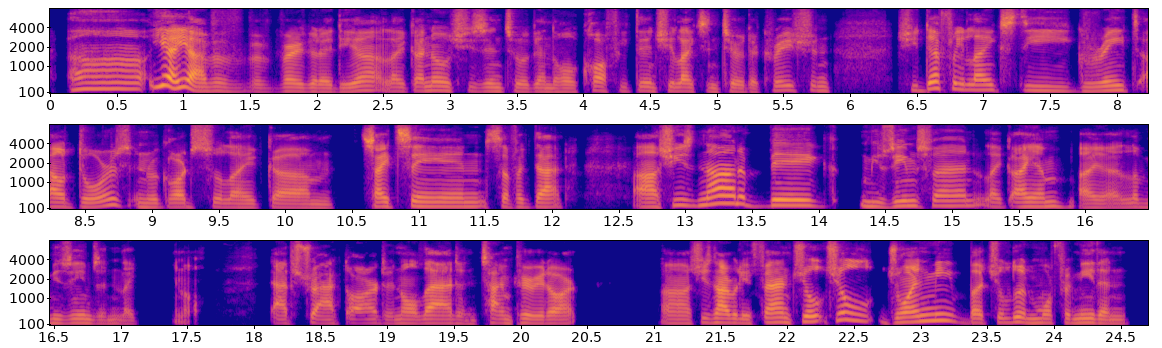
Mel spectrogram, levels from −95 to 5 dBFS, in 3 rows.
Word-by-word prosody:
Uh, 215 Hz, +1 st, -2 dB
yeah, 305 Hz, +2 st, +9 dB
yeah, 255 Hz, -, +10 dB
I -, -, +4 dB
have 140 Hz, 0 st, -2 dB
a 140 Hz, -, -7 dB
v 125 Hz, 0 st, -13 dB
v 120 Hz, -, -18 dB
very 135 Hz, +1 st, +1 dB
good 125 Hz, -1 st, -5 dB
idea. 130 Hz, +7 st, -2 dB
Like, 135 Hz, 0 st, -7 dB
I 145 Hz, -, +1 dB
know 150 Hz, 0 st, -3 dB
she's 135 Hz, -2 st, 0 dB
into, 130 Hz, -1 st, -2 dB
again, 125 Hz, 0 st, -9 dB
the 115 Hz, -, -9 dB
whole 120 Hz, -1 st, -7 dB
coffee 140 Hz, -2 st, -6 dB
thing, 145 Hz, -1 st, -6 dB
she 135 Hz, +3 st, 0 dB
likes 135 Hz, -1 st, +2 dB
interior 120 Hz, 0 st, -2 dB
decoration, 155 Hz, +1 st, -6 dB, 0.5 s
she 165 Hz, -, -4 dB
definitely 210 Hz, 0 st, +1 dB
likes 175 Hz, -1 st, +5 dB
the 150 Hz, -3 st, -4 dB
great 150 Hz, +4 st, -2 dB
outdoors 150 Hz, -, 0 dB
in 140 Hz, -1 st, -9 dB
regards 140 Hz, 0 st, -1 dB
to, 145 Hz, -, -5 dB
like, 130 Hz, -2 st, -6 dB
um, 120 Hz, -3 st, -3 dB, 0.2 s
sightseeing, 155 Hz, -1 st, +5 dB
stuff 150 Hz, -2 st, 0 dB
like 135 Hz, -3 st, -9 dB
that. 140 Hz, -1 st, 0 dB, 0.5 s
Uh, 145 Hz, 0 st, +2 dB
she's 195 Hz, +1 st, +2 dB
not 255 Hz, +5 st, +5 dB
a -, -, -1 dB
big 190 Hz, -1 st, +1 dB, 0.3 s
museums 165 Hz, +1 st, 0 dB
fan 180 Hz, +1 st, -3 dB
like 150 Hz, -2 st, -7 dB
I 150 Hz, 0 st, +2 dB
am. 155 Hz, -1 st, -3 dB
I -, -, -1 dB
I -, -, -5 dB
love 140 Hz, 0 st, -10 dB
museums 135 Hz, -1 st, -4 dB
and, 125 Hz, +1 st, -14 dB
like, -, -, -11 dB, 0.2 s
you -, -, -15 dB
know, -, -, -11 dB, 0.6 s
abstract 125 Hz, 0 st, -1 dB
art 135 Hz, 0 st, -4 dB
and 125 Hz, +1 st, -11 dB
all 130 Hz, -1 st, -3 dB
that 135 Hz, -1 st, +2 dB
and 115 Hz, -2 st, -14 dB
time 135 Hz, -1 st, 0 dB
period 130 Hz, -1 st, -1 dB
art. 130 Hz, 0 st, -1 dB, 0.6 s
Uh, 130 Hz, 0 st, -4 dB
she's 150 Hz, +3 st, -3 dB
not 150 Hz, -1 st, +7 dB
really 145 Hz, -2 st, -4 dB
a -, -, -11 dB
fan. 160 Hz, +3 st, +3 dB
She'll 185 Hz, +5 st, +1 dB
she'll 230 Hz, 0 st, +1 dB
join 170 Hz, +7 st, +4 dB
me, 225 Hz, 0 st, 0 dB
but 180 Hz, -8 st, -3 dB
she'll 155 Hz, -1 st, -4 dB
do 175 Hz, -, +2 dB
it 165 Hz, -, 0 dB
more 145 Hz, 0 st, -6 dB
for 145 Hz, -, -7 dB
me 145 Hz, +2 st, -1 dB
than 125 Hz, -3 st, -5 dB
145 Hz, 205 wpm, -26 LUFS, 130-165 Hz, 0.6 s, yeah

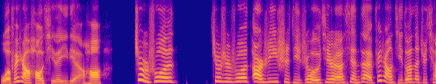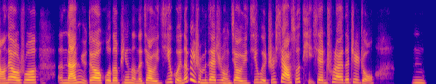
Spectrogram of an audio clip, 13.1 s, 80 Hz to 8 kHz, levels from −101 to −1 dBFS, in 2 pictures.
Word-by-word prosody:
我 305 Hz, -, +4 dB
非 340 Hz, +4 st, +2 dB
常 220 Hz, -, +8 dB
好 225 Hz, -2 st, +4 dB
奇 210 Hz, -2 st, -10 dB
的 185 Hz, 0 st, -6 dB
一 190 Hz, 0 st, -10 dB
点 190 Hz, 0 st, -5 dB
哈， 195 Hz, -2 st, +4 dB, 0.5 s
就 -, -, +3 dB
是 355 Hz, -, 0 dB
说 380 Hz, +2 st, +2 dB, 0.7 s
就 385 Hz, -1 st, -5 dB
是 340 Hz, -2 st, -4 dB
说 360 Hz, +2 st, +1 dB
21 330 Hz, -1 st, +5 dB
世 310 Hz, -2 st, -4 dB
纪 270 Hz, -2 st, -8 dB
之 275 Hz, +5 st, -6 dB
后， 265 Hz, -, +2 dB
尤 245 Hz, -, +2 dB
其 290 Hz, +3 st, -6 dB
是 265 Hz, -2 st, +4 dB
现 285 Hz, -4 st, -5 dB
在， 315 Hz, -7 st, +3 dB
非 445 Hz, +1 st, -4 dB
常 325 Hz, -7 st, +3 dB
极 245 Hz, -2 st, -11 dB
端 285 Hz, +3 st, 0 dB
地 285 Hz, -, -3 dB
去 265 Hz, -1 st, -9 dB
强 215 Hz, -5 st, -3 dB
调 255 Hz, -3 st, +3 dB
说， 260 Hz, +1 st, -2 dB, 0.3 s
呃， 235 Hz, -, -12 dB
男 230 Hz, +4 st, +4 dB
女 230 Hz, -, -10 dB
都 240 Hz, -, -4 dB
要 230 Hz, -1 st, +7 dB
获 235 Hz, 0 st, -4 dB
得 230 Hz, 0 st, -3 dB
平 250 Hz, +2 st, -9 dB
等 225 Hz, -4 st, -8 dB
的 195 Hz, -, -5 dB
教 220 Hz, -3 st, 0 dB
育 -, -, -7 dB
机 270 Hz, +9 st, -9 dB
会， 300 Hz, -, -4 dB
那 -, -, -1 dB
为 -, -, 0 dB
什 295 Hz, -6 st, -8 dB
么 240 Hz, -, -9 dB
在 255 Hz, -2 st, 0 dB
这 250 Hz, -, -12 dB
种 215 Hz, -3 st, -7 dB
教 235 Hz, 0 st, -1 dB
育 210 Hz, -, -8 dB
机 260 Hz, +6 st, -13 dB
会 235 Hz, -4 st, -5 dB
之 275 Hz, +4 st, -9 dB
下， 250 Hz, -, +4 dB
所 295 Hz, +3 st, -8 dB
体 -, -, -14 dB
现 250 Hz, -3 st, -3 dB
出 305 Hz, -, -10 dB
来 270 Hz, -1 st, +2 dB
的 275 Hz, +1 st, -4 dB
这 280 Hz, -2 st, -7 dB
种， -, -, -7 dB, 0.6 s
嗯， 250 Hz, -3 st, -12 dB
260 Hz, 315 characters per minute, -23 LUFS, 230-300 Hz, 0.7 s, 常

